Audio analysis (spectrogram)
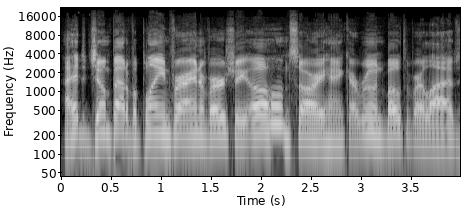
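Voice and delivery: loud, high, imitating a sobbing wife; host imitating Peggy's tearful lament, mock sobbing; mock crying wail. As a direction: ham up Peggy's weepy wail. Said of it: "And she's just crying".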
